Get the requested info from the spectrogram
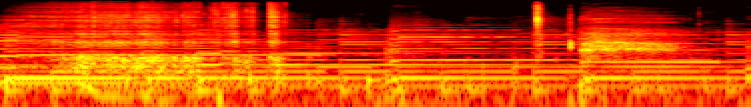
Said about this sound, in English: Got a little cough there. I've done that forever.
